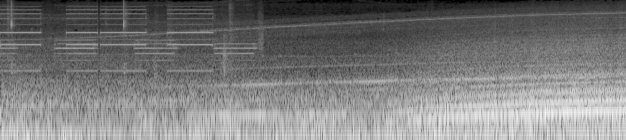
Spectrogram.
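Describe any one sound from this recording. A bus engine revs up as the bus pulls away, its whine rising steadily in pitch.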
